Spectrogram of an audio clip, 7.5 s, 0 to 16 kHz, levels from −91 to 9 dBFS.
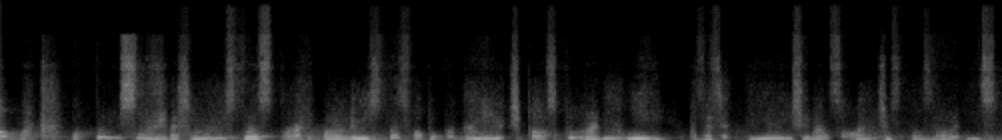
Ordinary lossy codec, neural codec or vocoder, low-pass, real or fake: Opus, 16 kbps; codec, 44.1 kHz, 0.9 kbps, DAC; 14.4 kHz; fake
